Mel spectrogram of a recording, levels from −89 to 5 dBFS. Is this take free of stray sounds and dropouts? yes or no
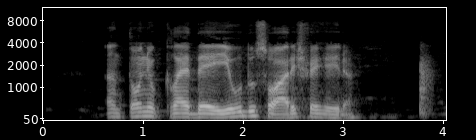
yes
